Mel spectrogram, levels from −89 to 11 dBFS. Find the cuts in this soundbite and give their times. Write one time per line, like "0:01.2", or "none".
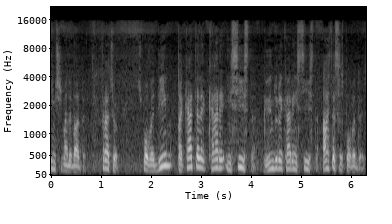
0:00.9
0:02.5
0:04.2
